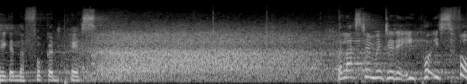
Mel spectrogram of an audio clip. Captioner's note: audience laughs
